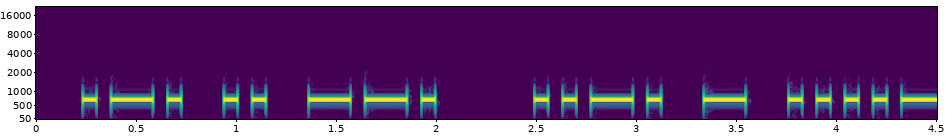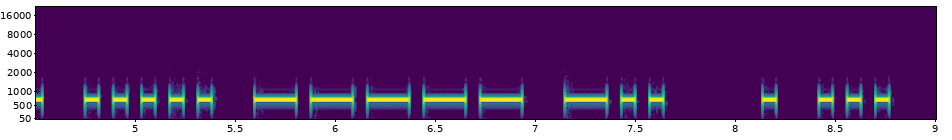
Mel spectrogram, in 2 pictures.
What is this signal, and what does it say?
Morse code, heard as a keyed tone, about 17 wpm, 700 Hz. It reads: RIG FT450D ES
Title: K1USN SST QSO Practice 17wpm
